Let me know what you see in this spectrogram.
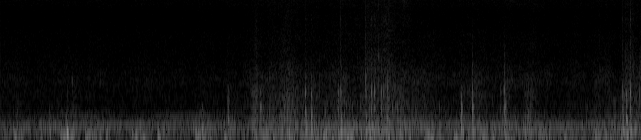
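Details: Bowel sounds (borborygmi).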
